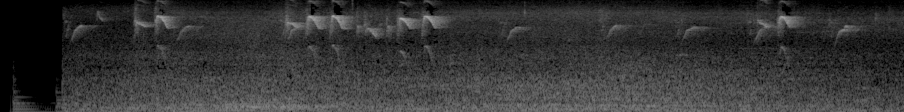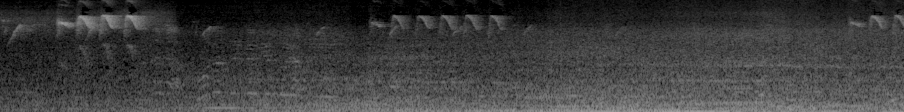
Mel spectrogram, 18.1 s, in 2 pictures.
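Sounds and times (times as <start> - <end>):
small bird chirping: 0.6 - 2.1, 2.8 - 5.4, 6.0 - 11.3, 12.2 - 14.4, 17.5 - 18.0
faint background hiss: 0.7 - 13.5.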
